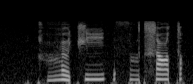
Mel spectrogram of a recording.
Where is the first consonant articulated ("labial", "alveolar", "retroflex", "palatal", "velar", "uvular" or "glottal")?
uvular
